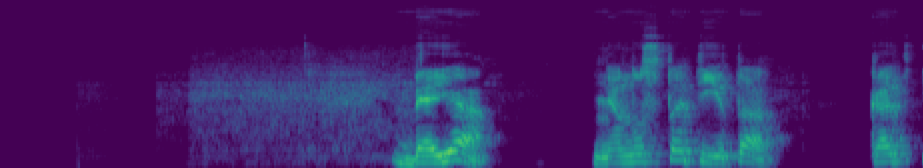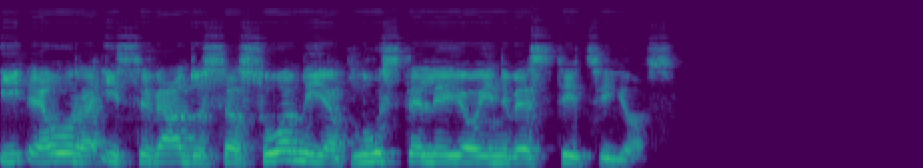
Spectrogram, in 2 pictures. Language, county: Lithuanian, Kaunas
